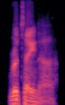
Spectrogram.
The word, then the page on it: retainer: British English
